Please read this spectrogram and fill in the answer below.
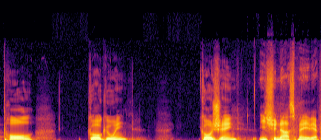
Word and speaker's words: Gauguin: It could be a philosophical paradox like Paul Gauguin. You shouldn't ask me about pronunciations.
